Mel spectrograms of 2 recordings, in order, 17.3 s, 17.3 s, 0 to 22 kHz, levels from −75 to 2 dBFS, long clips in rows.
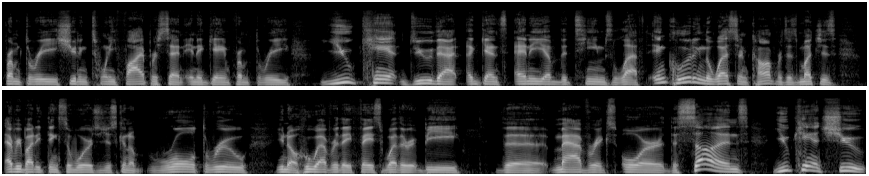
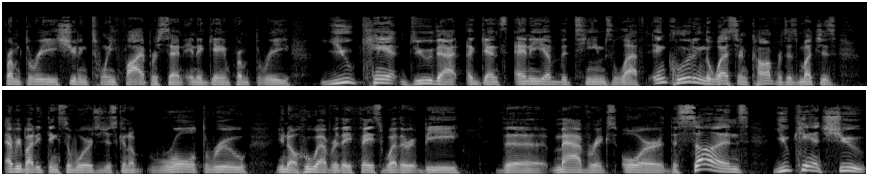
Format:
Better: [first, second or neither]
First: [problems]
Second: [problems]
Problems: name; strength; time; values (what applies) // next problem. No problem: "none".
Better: first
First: none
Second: garbled, watery; slightly; nothing above 10.5 kHz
